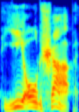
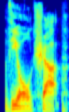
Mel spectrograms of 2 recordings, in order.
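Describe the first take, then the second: First: The first word begins with a y sound. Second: The first word begins with a th sound. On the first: The speaker calls it wrong. "a sign which says ye old shop" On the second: The speaker calls it right. "should really be pronounced the old shop"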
